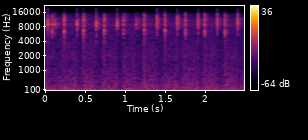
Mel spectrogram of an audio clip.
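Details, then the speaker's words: Isuzu Elf Giga NMR 71 turn-signal flasher under repair and modification: sharp, even relay clicks at about six per second. With the new wire fitted, the flasher now cycles faster than before. "nah ini dari bunyinya sudahah semakin cepat"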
